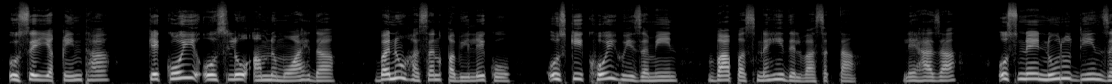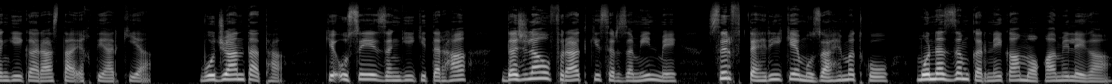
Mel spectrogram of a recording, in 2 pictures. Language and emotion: Urdu, neutral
